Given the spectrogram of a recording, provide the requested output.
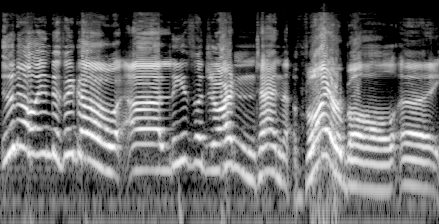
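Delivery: loud, high, slowed-down hype shout-out; excited loud hype. Real, not acted. Streamer thanking gifters during a hype train, loud and excited. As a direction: whoop the gifters' names out like an announcer. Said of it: "I don't know why I'm getting so aggressive".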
